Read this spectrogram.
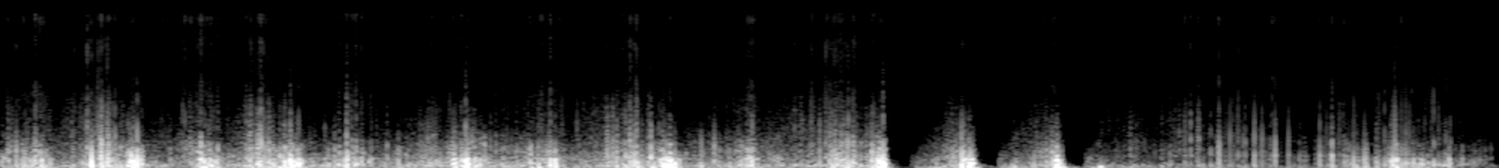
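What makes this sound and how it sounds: Fingertips and nails rub and scratch the sides of a dark foam windscreen on a silver microphone. The result is a close, muffled, low-heavy scratching and rustling with soft thumps, briefly stopping around the middle before continuing more quietly.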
